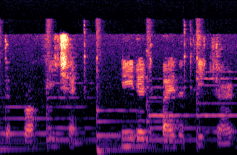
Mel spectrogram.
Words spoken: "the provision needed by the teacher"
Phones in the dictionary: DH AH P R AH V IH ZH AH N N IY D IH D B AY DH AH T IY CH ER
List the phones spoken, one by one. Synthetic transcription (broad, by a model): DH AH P R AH F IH SH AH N N IY D IH D B AY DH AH T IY CH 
